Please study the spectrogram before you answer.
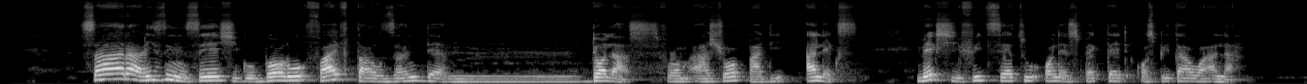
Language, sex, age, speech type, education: Nigerian Pidgin, male, 15-29, spontaneous, tertiary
